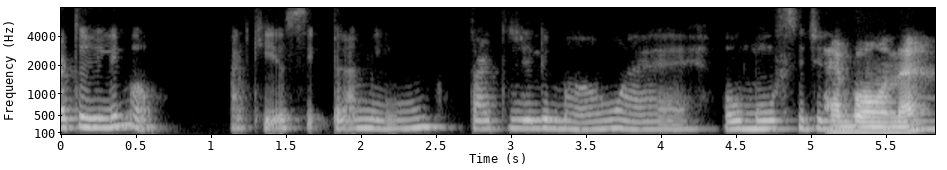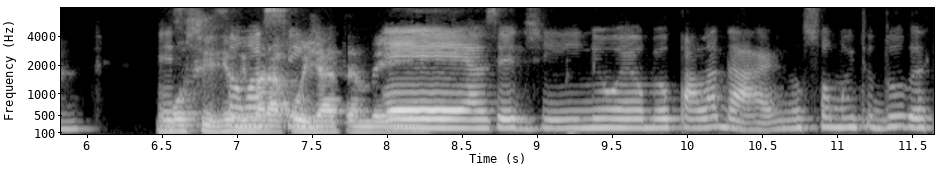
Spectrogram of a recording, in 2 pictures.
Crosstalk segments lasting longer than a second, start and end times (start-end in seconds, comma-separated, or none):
6.5-8.4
